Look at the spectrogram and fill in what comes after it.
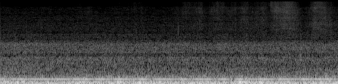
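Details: Kenmore gas dryer after repair, which had been loud with a clicking sound and whose drum wheels were checked: now a smooth, steady drum rumble and even hum with no clicking or squeal, running normally like new.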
